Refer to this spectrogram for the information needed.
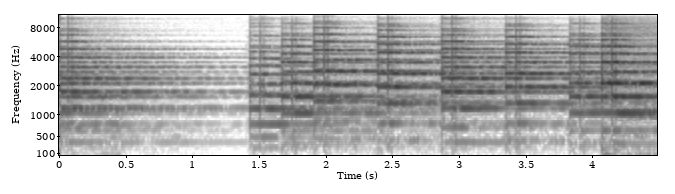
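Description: Tubular bells, slightly out of tune, ring out a slow melody line: one long decaying tone, then a steady run of bright, resonant strikes about every half second, fairly loud with no voices.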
